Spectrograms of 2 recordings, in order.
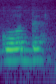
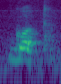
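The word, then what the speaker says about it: год: Et ce mot se prononce got. C'est pas god, got.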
